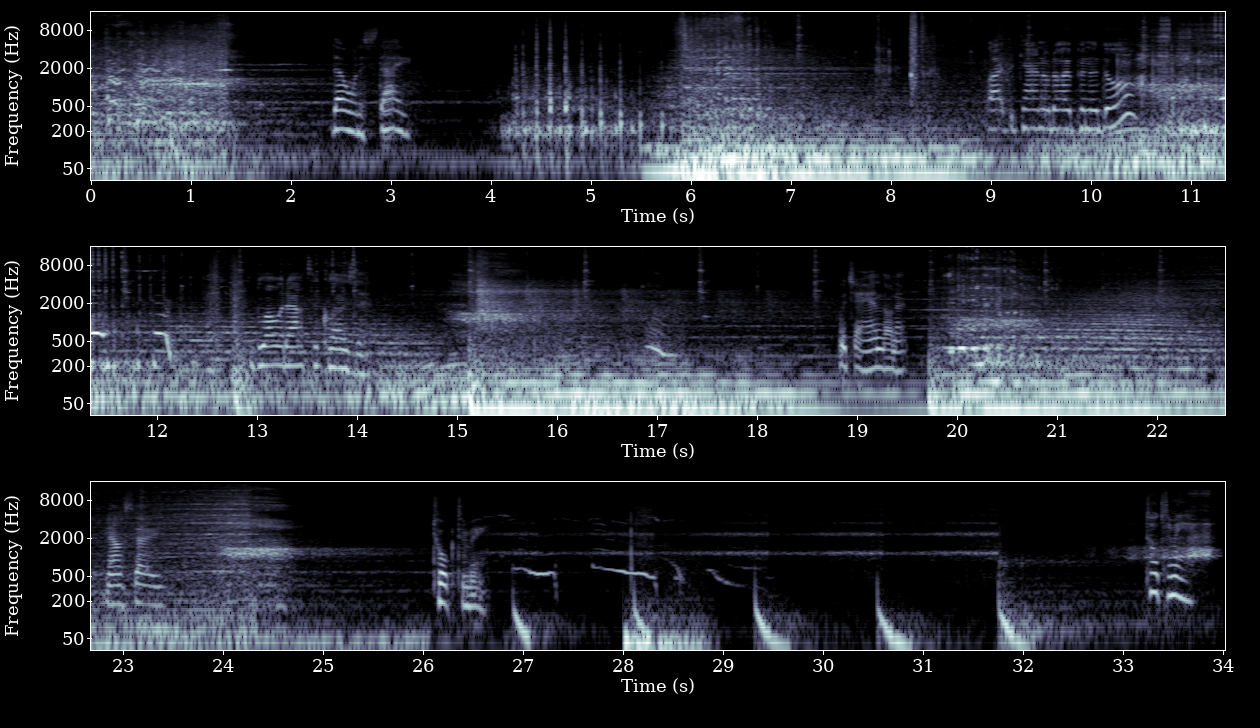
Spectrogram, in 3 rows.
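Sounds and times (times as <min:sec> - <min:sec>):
low droning trailer music: 0:00.0 - 0:34.0.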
